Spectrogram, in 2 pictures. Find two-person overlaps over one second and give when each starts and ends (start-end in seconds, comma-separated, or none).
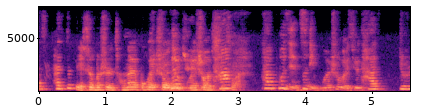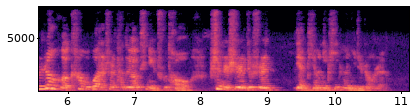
1.6-2.9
